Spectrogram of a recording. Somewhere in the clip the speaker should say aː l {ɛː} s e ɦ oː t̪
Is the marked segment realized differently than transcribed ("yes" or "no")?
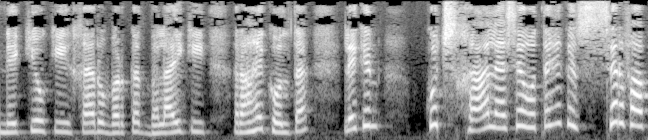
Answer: no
